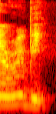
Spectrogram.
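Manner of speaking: ruby said as "roo-bee"; English ruby ending in "ee"; preferred pronunciation. Shown as a demonstration. Teacher picks the best option, ruby pronounced "roo-bee". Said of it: "le mieux phonétiquement".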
